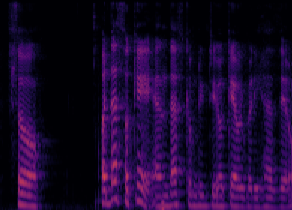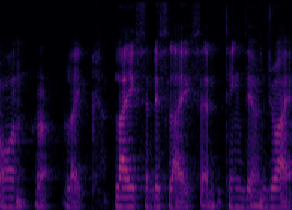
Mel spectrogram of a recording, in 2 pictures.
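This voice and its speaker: A man speaks at a moderate pace. He has a Pakistani accent. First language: Saraiki. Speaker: YouTuber. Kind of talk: casual vlog monologue. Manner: halting, filler-heavy.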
